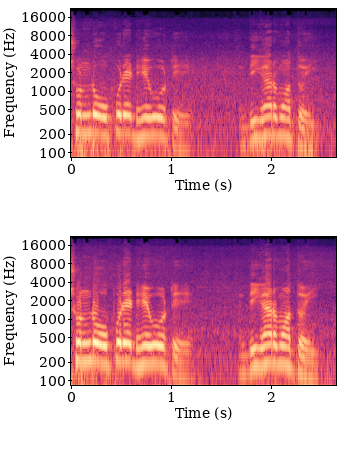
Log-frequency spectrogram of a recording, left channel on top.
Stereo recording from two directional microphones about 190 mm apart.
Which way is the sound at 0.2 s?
20° right (ahead or behind).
